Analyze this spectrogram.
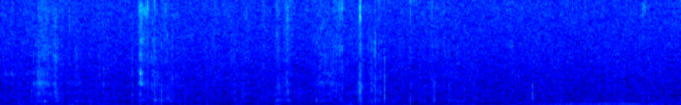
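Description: Flower stems and leaves rustle softly as they are handled.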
